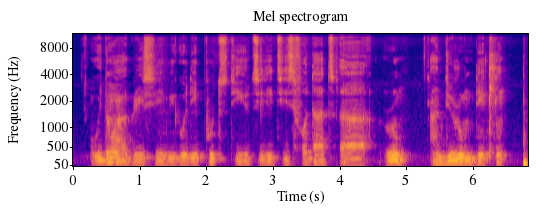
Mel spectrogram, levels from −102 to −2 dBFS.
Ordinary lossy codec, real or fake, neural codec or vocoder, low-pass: none; real; none; 10.8 kHz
